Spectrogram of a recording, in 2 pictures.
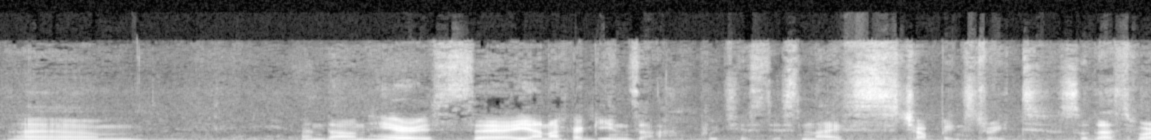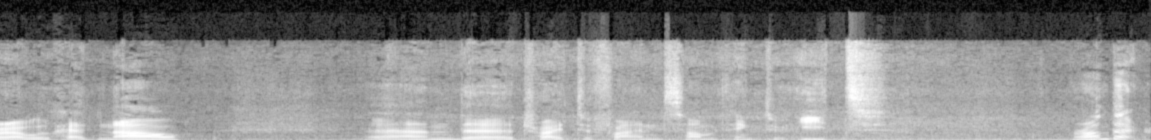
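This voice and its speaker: A man from Sweden, speaking English as a second language, hosts a relaxed live walking stream outdoors and chats with viewers as he goes. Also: medium pitch, unhurried, background noise. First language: Swedish. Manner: relaxed, answers viewer chat while walking. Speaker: vlogger walking through a city. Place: outdoors on city streets.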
